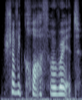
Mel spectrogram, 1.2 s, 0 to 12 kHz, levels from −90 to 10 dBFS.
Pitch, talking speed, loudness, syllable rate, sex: 230 Hz, 240 wpm, -18 LUFS, 6.4 syllables/s, female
